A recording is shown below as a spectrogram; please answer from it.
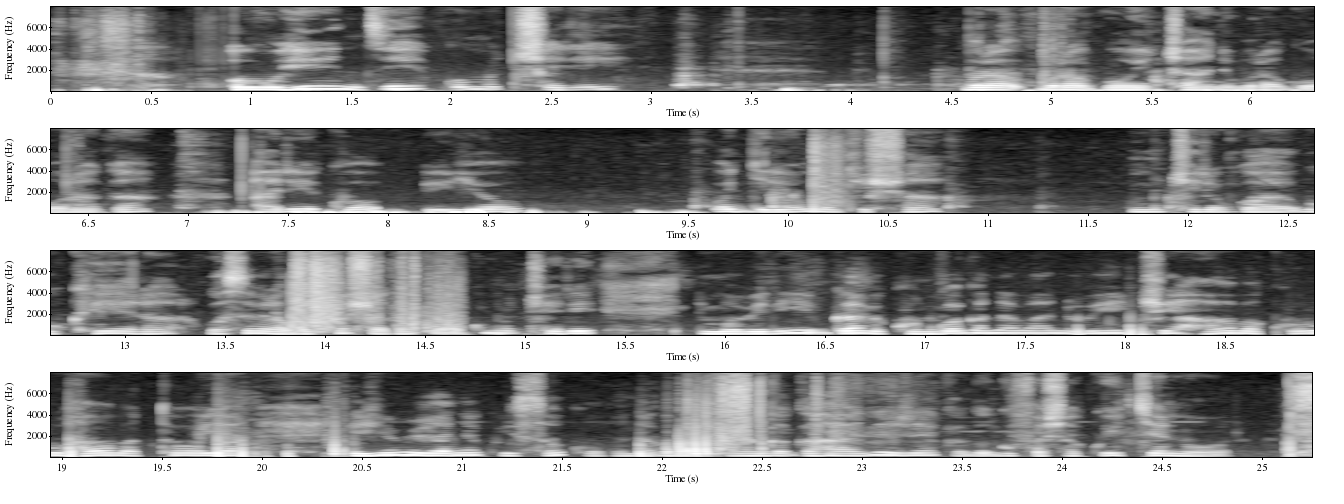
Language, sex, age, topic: Kinyarwanda, female, 18-24, agriculture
